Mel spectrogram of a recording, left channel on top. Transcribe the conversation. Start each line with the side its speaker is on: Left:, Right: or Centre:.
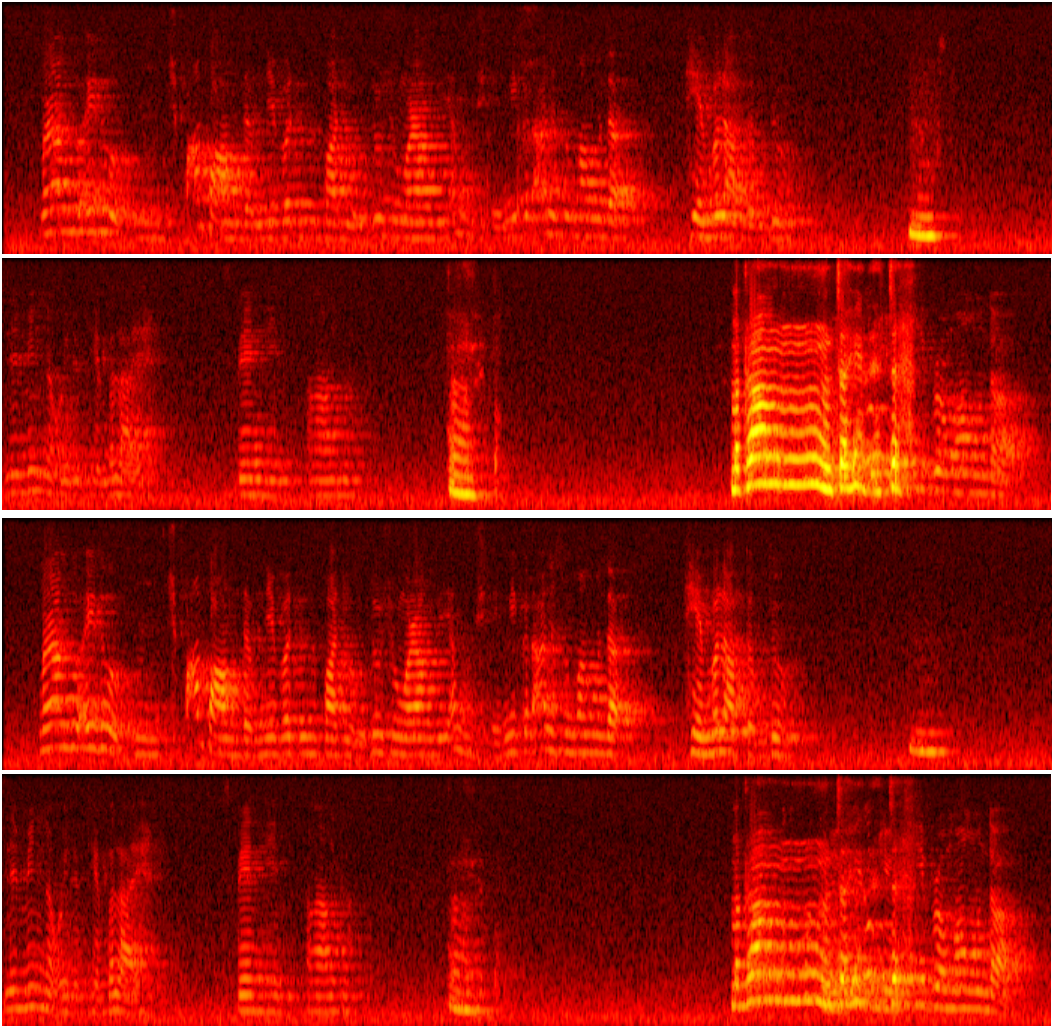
Right: ꯉꯔꯥꯡꯗꯣ ꯑꯩ ꯗꯨ ꯎꯝ ꯁꯨꯄꯥꯝ ꯄꯥꯝꯗꯕꯅꯦꯕ ꯑꯗꯨ ꯅꯨꯄꯥꯗꯨ ꯑꯗꯨꯁꯨ ꯉꯔꯥꯡꯗꯤ ꯌꯥꯝ ꯅꯨꯡꯁꯤ ꯃꯤ ꯀꯅꯥꯅꯁꯨ ꯃꯥꯉꯣꯟ ꯗ ꯊꯦꯝꯕ ꯂꯥꯛꯇꯕꯗꯨ
Left: ꯎꯝ
Right: ꯂꯦꯝꯃꯤꯟꯅ ꯑꯣꯏꯅ ꯊꯦꯝꯕ ꯂꯥꯛꯑꯦ ꯁ꯭ꯄꯦꯟꯒꯤ ꯑꯉꯥꯡꯗꯨ
Left: ꯎꯝ ꯃꯊꯪ
Right: ꯑꯗꯣ ꯃꯣꯏ ꯀꯔꯤꯒꯤ
Left: ꯆꯍꯤꯗ
Right: ꯑꯗꯨꯛ ꯌꯦꯡꯊꯤꯕ꯭ꯔ ꯃꯉꯣꯟꯗ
